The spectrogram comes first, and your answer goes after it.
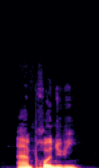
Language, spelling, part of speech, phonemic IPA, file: French, produit, verb / noun, /pʁɔ.dɥi/, Fr-produit.ogg
- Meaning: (verb) 1. past participle of produire 2. third-person singular present indicative of produire; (noun) 1. product 2. production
